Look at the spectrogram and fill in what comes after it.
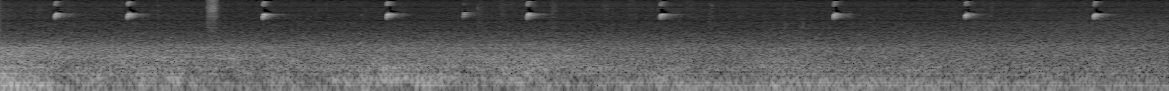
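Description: A bird chirping: a short, very high, downward-slurred note repeated about once a second, around ten times. Beneath it runs a low outdoor rumble, loudest at the start.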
